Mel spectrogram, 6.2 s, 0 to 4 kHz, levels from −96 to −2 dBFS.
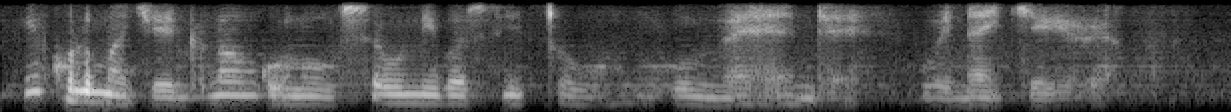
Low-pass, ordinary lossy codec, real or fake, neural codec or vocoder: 3.6 kHz; none; fake; codec, 24 kHz, 0.9 kbps, WavTokenizer, medium speech release version 2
